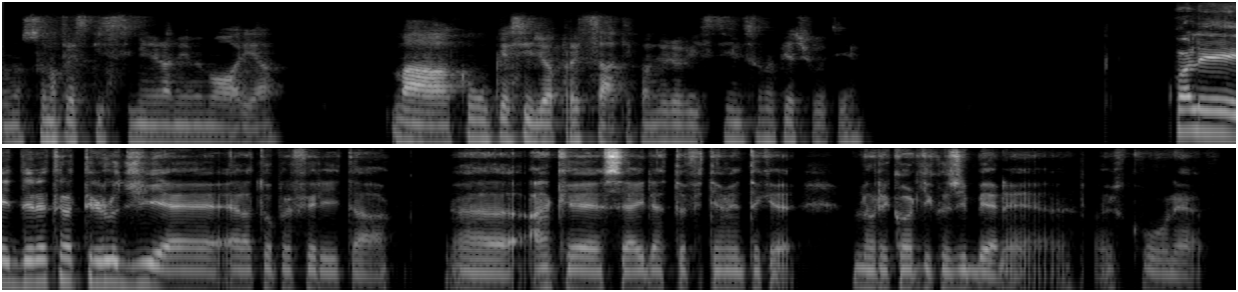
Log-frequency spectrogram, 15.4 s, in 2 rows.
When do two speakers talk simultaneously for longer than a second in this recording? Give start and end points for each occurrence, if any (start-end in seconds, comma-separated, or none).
none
